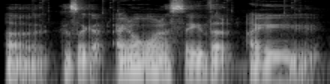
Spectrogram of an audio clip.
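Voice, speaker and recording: Over game music, a young man streaming a game talks in a low-pitched, animated voice at a moderate pace. His casual chat rambles, full of fillers and restarts, and he sounds a little out of breath.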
